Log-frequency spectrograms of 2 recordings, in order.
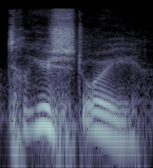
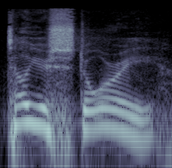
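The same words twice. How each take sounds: First: "your" stressed, falling close. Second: "Tell" stressed, falling close. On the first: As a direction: lean on "your" in "Tell your story". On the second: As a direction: punch "Tell" at the start. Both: Shown as a demonstration.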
